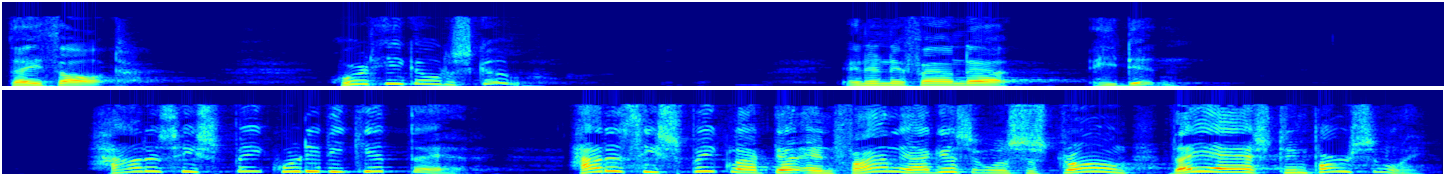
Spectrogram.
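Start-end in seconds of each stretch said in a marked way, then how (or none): 1.7-2.6 soft, high-pitched wondering question; wondering scholar. Acted. Acting out impressed scholars' wondering. 7.6-11.2 high-pitched, marvelling questions; amazed questioning. Acted. Acting out impressed scholars' questions.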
